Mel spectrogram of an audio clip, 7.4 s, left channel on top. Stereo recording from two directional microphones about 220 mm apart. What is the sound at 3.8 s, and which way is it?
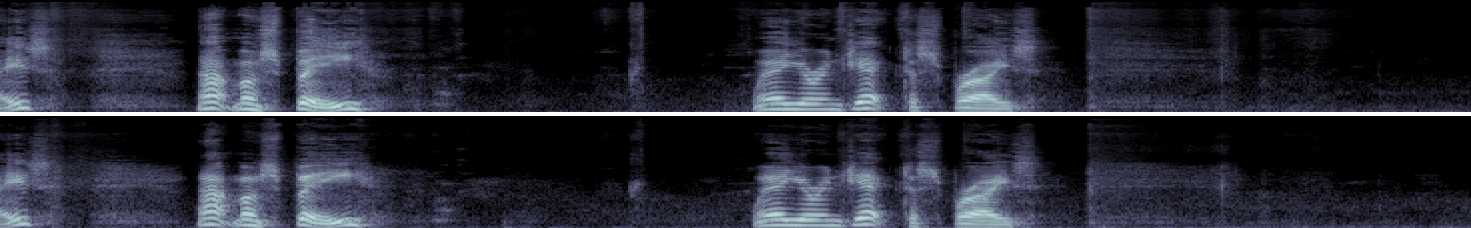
Speech, 15° left (ahead or behind).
